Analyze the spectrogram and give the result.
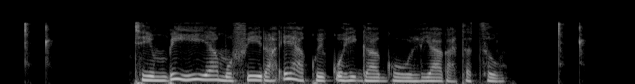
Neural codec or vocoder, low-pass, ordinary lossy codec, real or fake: codec, 16 kHz, 8 kbps, FunCodec, trained on Chinese and English, 25 frames a second; 7.2 kHz; none; fake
